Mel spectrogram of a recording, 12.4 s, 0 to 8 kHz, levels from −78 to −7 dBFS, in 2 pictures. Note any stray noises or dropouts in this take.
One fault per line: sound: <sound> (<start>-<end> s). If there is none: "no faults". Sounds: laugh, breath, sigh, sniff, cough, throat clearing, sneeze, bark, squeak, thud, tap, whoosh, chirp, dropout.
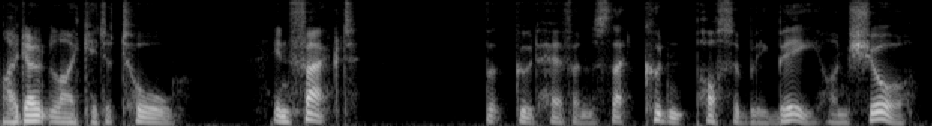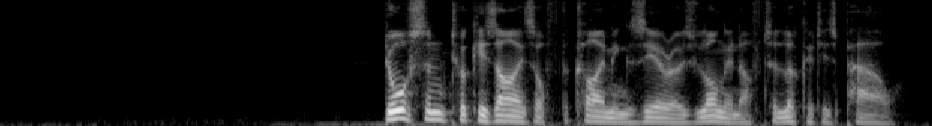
no faults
